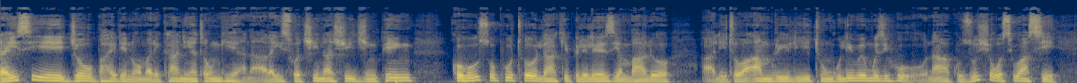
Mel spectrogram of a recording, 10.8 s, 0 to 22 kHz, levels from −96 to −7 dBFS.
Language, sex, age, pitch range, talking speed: Swahili, male, 30-49, 100-120 Hz, 140 wpm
